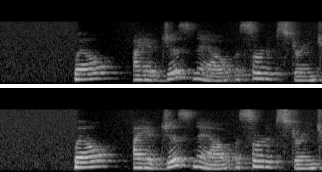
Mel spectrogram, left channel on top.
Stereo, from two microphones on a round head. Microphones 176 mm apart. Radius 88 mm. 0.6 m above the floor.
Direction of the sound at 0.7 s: 30° right (ahead or behind).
